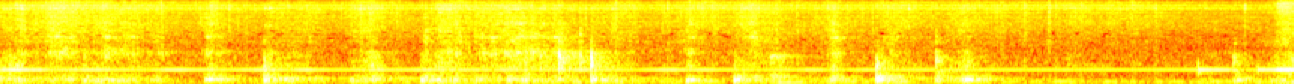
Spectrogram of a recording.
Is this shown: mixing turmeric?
yes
